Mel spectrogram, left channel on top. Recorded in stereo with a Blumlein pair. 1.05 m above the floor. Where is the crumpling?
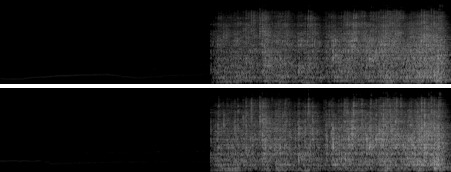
25° right, 1.1 m.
